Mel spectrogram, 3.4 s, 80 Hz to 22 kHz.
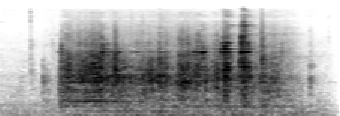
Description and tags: Rusty security gate opening: The sound of more or less slowly opening a closed rusty gate. Loud sounds. This sound was recorded with a ZOOM H6 recorder and a RODE NTG-2 Shotgun mic. No post-processing was added to the sound. This sound was recorded by holding a shotgun mic a bit further away from a closed gate that is busy being opened.
rusty-gate-sounds, rusty-gate-opening, opening-a-rusty-gate, rusty-metal-sounds, gate-opening-sounds, OWI, gate-opening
